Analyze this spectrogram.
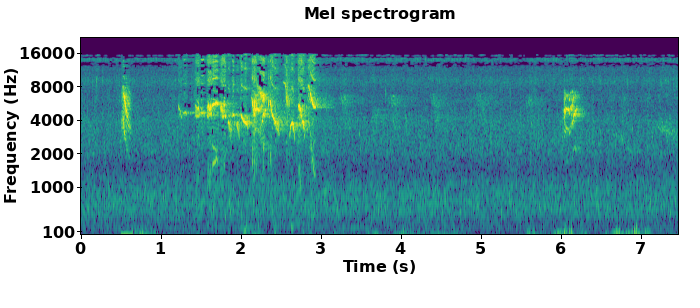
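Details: Double-collared seedeater singing in the mateiro style, used for training: a fast burst of high twittering, chirped notes lasting about two seconds, with single sharp chips before and after, over a steady hiss of background noise.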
